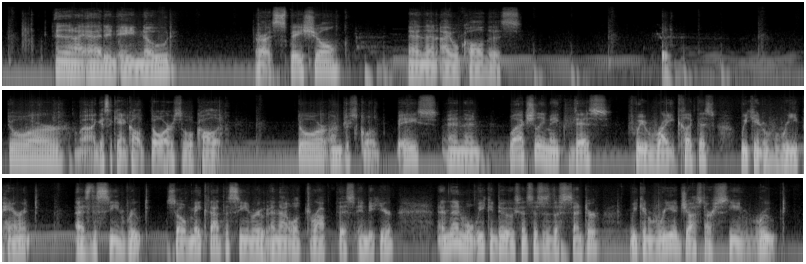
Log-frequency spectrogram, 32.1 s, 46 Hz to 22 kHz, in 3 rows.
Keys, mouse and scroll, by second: 0.0-0.9 typing, 2.2-3.3 scroll, 3.3 scroll up 10, 3.3-3.9 typing, 3.4 scroll down 10, 4.5 Return, 6.5 click, 8.3-9.7 typing, 10.2 click, 11.1 Right, 11.4 BackSpace, 12.3 d, 12.5-13.2 Right, 13.6 BackSpace, 15.0-16.3 typing, 17.4 right click, 17.9 right click, 23.9 click, 25.9 click, 27.8 click, 28.7 click, 29.3-30.6 typing, 30.6 right click, 31.3-31.7 scroll down 1.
